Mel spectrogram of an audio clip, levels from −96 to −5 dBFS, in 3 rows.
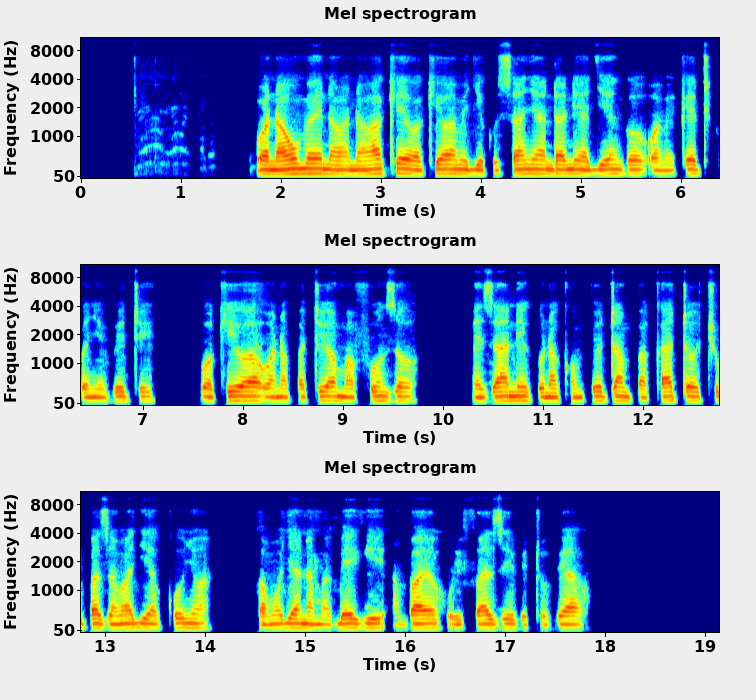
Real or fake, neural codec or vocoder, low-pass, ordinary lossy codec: real; none; 7.2 kHz; Opus, 24 kbps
